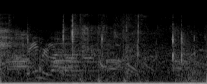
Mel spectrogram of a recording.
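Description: Gunshots crack in a video game.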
